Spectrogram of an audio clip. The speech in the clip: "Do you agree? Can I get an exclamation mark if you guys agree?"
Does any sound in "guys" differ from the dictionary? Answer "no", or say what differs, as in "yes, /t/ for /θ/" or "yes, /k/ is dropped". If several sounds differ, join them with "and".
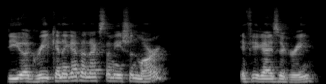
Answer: no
